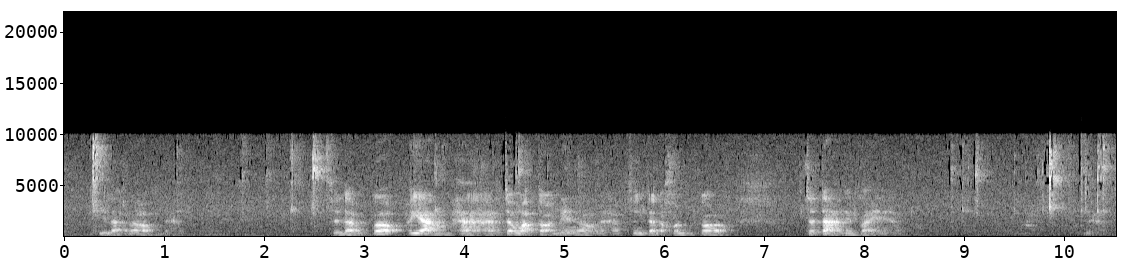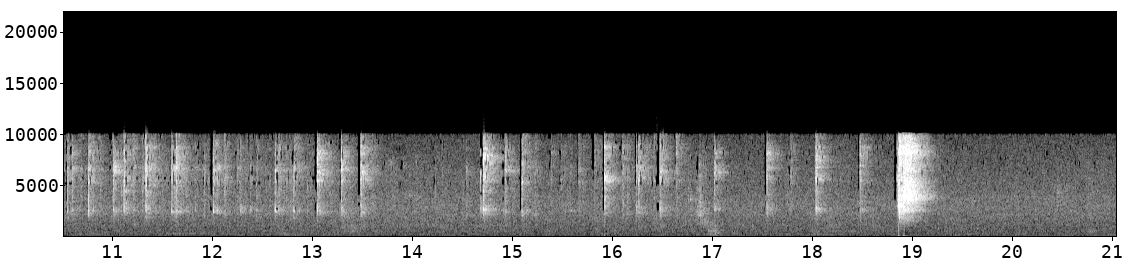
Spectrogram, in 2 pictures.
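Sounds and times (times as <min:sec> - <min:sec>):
butterfly knife trainer clicking: 0:08.9 - 0:13.7, 0:14.5 - 0:19.2.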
